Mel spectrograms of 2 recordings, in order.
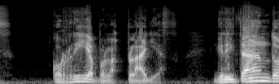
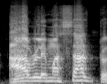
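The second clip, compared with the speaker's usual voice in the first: higher, louder call from the audience; exclaimed heckle; 6 semitones higher, 5 dB louder than usual. A narrator's reading. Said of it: "exclamó otro".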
